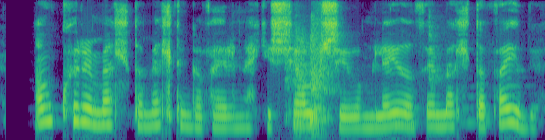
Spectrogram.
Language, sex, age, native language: Icelandic, female, 30-39, Icelandic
